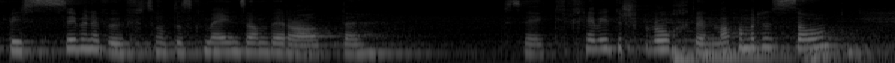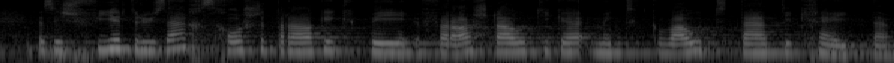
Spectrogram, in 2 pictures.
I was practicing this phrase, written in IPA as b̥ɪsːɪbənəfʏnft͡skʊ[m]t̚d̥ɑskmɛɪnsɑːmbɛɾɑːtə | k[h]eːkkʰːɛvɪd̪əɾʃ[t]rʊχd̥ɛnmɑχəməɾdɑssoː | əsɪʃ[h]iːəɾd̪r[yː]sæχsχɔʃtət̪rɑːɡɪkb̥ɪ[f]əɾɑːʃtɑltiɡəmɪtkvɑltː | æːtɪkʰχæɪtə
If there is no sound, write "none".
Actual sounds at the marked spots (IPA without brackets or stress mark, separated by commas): n, s, p, f, yː, f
